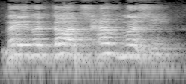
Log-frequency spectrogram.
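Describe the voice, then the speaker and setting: High-pitched, earnest alien scientist. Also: male voice, expressive, a little slow, sharp tone, a little hiss or hum, heavily acted. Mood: defiant, bitter. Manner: theatrical, grave. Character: earnest, urgent alien scientist, husband and father. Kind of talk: 1940s radio acting. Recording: old 1940 radio recording, echoey in places.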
